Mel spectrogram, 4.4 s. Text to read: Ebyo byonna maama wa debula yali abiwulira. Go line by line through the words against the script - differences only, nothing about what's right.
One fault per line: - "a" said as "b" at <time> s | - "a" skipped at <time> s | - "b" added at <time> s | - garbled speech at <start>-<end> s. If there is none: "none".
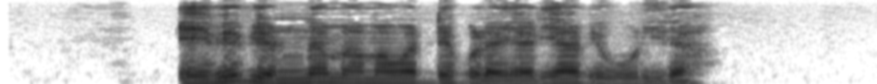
none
